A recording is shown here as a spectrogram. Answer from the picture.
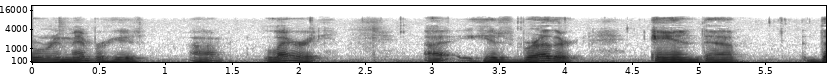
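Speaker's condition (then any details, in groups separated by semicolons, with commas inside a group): Parkinson's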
